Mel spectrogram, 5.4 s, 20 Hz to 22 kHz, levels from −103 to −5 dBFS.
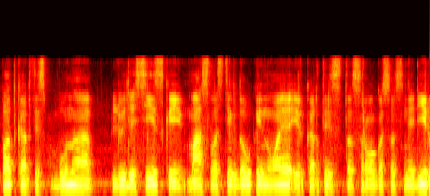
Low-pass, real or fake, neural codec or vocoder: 7.2 kHz; real; none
